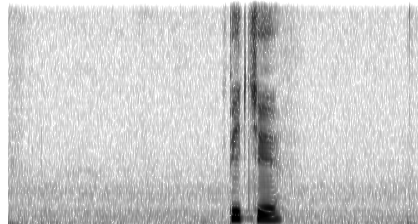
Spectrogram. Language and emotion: Russian, neutral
